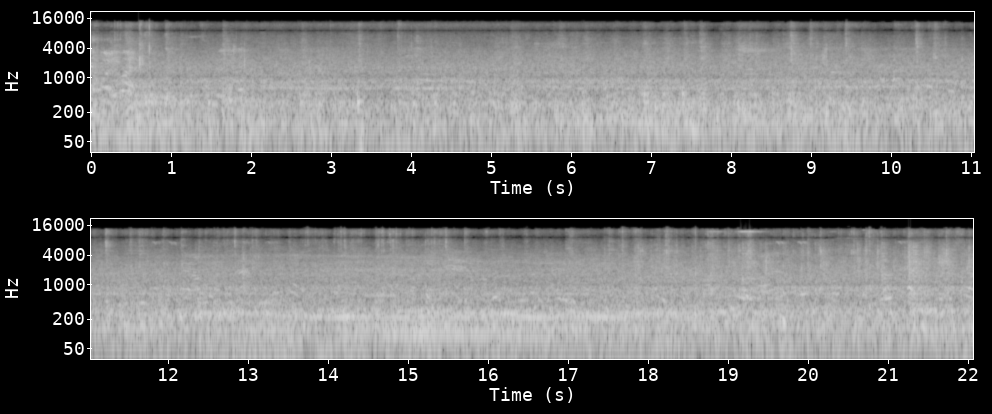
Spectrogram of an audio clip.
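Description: Footsteps tap on a paved walkway outdoors.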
